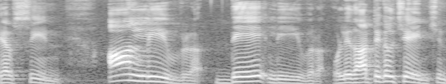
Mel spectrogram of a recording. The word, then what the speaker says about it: livres: We have seen un livre, des livres. Only the article change in pronunciation. Un livre, des livres. Though when we write, you write L-I-V-R-E-S, but the pronunciation will be livre.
